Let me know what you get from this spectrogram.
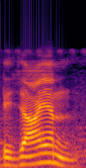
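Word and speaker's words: design: जी एन डी एस I gene इसको पढ़ेंगे डिजाइन डिजाइन H silent देख लेते हम एच साइलेंट को देख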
